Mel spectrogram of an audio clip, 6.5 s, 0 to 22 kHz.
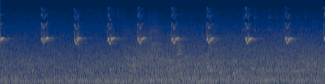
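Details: Grey-capped greenfinch fledgling hidden among leaves near a junior college gate in Kashiwara, calling persistently: thin, high, slurred calls repeated about once every 0.7 seconds over a steady background hiss.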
